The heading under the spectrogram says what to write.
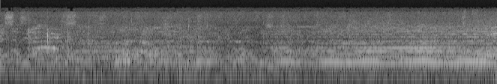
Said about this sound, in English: What would the summer be without a bunch of traffic on the old train track? Be out the old ballpark here.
